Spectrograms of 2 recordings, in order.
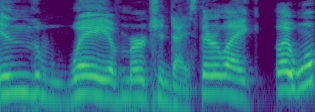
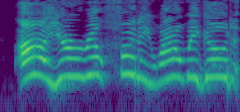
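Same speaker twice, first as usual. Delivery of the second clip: very high squeak, climbing higher and higher; 11 semitones higher than usual. Recapping an episode, the host quotes Barney's line, in a Barney Fife impression. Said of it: "Great Mickey Mouse".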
